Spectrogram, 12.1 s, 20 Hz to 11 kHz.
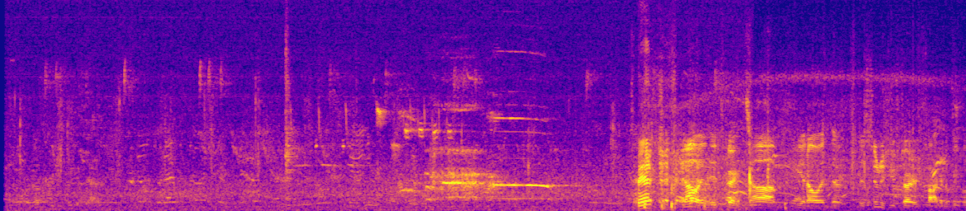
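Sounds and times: rooster crowing: 4.9 - 7.2.

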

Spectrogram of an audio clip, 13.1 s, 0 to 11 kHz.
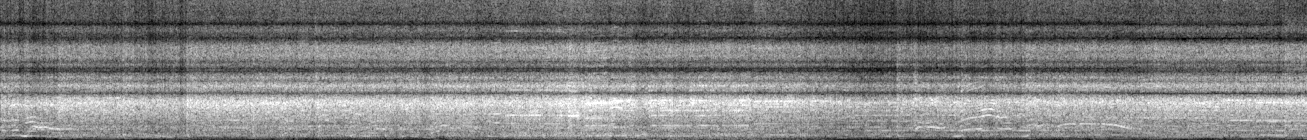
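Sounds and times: distant radio music: 0.0 - 13.0
static hiss: 0.8 - 9.3.

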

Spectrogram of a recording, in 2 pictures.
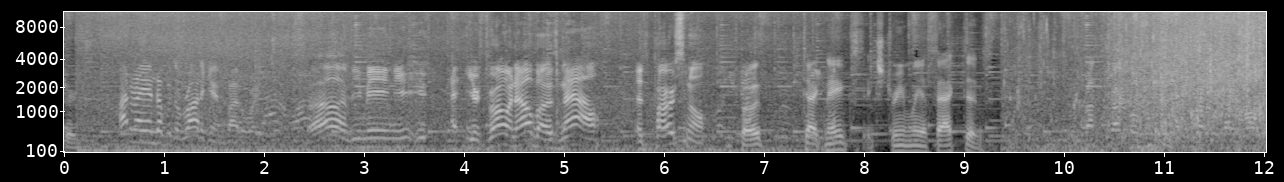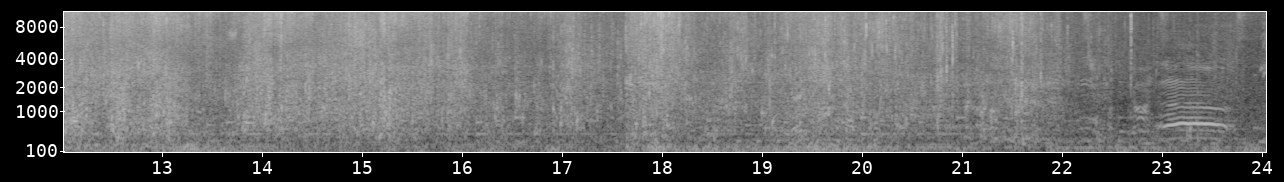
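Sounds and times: water splashing around hull: 0.0 - 6.8, 9.3 - 24.0
boat engine running: 0.0 - 7.7, 9.2 - 24.0.

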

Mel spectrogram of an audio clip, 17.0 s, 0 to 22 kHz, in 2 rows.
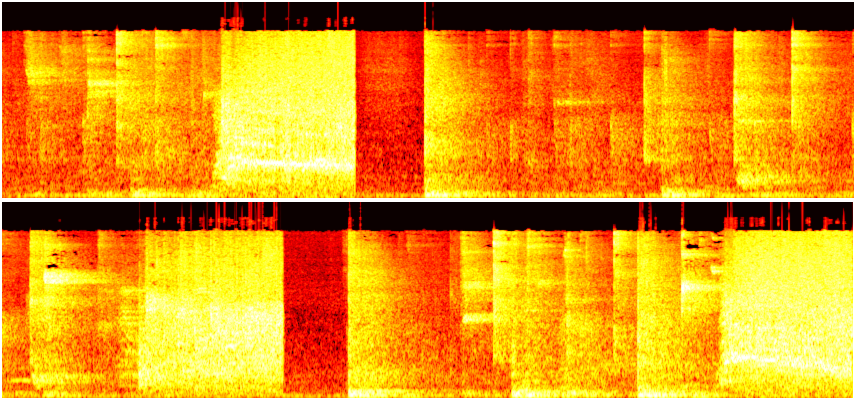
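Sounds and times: crowd shouting: 2.1 - 3.6, 15.7 - 17.0.

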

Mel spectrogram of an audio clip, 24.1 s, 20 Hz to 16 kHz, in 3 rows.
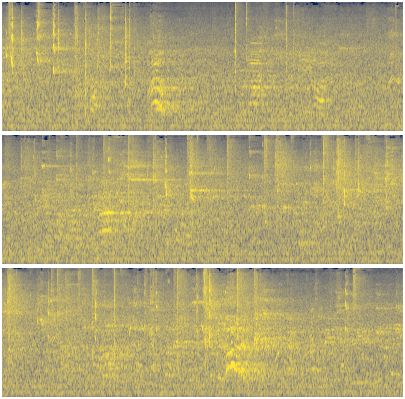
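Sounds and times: shoe squeak or call: 0.1 - 2.7, 8.8 - 21.6, 22.7 - 24.0.

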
